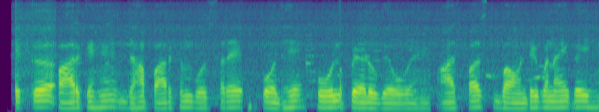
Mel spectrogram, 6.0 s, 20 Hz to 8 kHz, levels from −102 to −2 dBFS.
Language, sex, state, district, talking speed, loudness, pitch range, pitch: Hindi, male, Bihar, Madhepura, 180 wpm, -25 LUFS, 105-120 Hz, 115 Hz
